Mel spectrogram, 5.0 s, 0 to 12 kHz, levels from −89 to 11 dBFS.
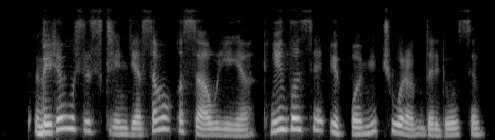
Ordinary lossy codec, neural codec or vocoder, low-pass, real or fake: Opus, 32 kbps; codec, 16 kHz, 1 kbps, FunCodec, trained on LibriTTS, 50 frames a second; 7.2 kHz; fake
